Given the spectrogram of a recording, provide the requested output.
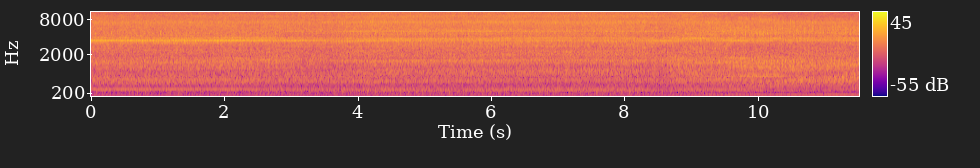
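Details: VMAC VR70 under-hood air compressor on a truck, feeding a rear hose reel: steady even hiss and hum over the idling engine, no knocks or surging; compressor running normally.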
